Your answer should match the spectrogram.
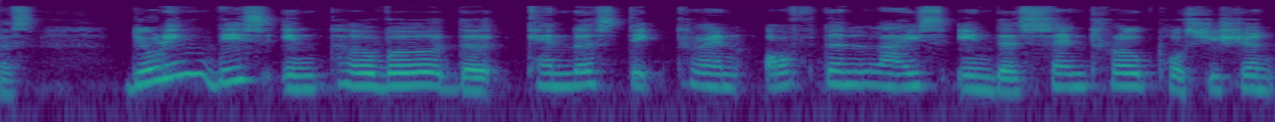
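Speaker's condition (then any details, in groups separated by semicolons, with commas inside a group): No condition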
